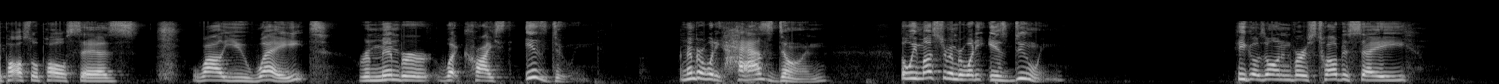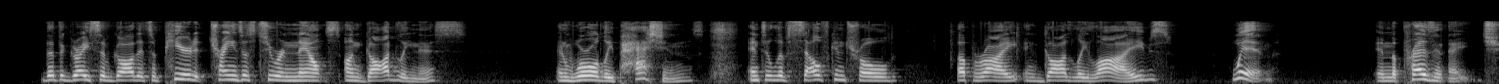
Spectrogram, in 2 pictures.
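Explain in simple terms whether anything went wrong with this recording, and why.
Something did go wrong, and it runs through the whole clip: the resampler restarted on every block. The speech was converted from 48 kHz down to 16 kHz in 40 ms chunks, each handled on its own, so the converter never saw the neighbouring samples at the chunk edges. Each edge picks up a tiny glitch, and at 25 per second they blur into a rattly buzz that rides along with the speech and drops away in the pauses.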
